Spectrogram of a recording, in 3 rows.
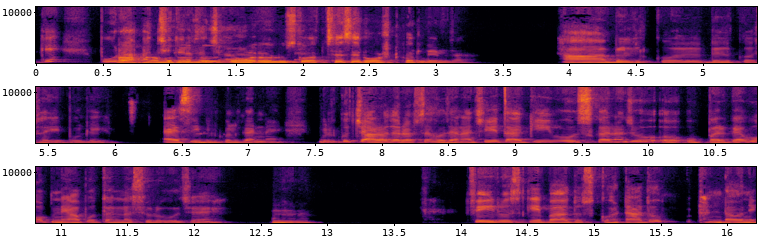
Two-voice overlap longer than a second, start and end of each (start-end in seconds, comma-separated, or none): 0.6-2.1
